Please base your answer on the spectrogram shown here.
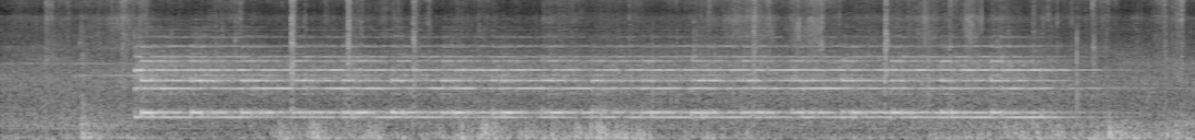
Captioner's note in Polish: dźwięk alarmu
